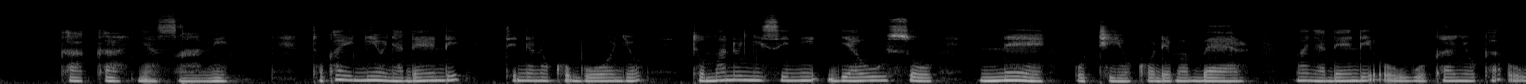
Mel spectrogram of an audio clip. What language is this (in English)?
Luo (Kenya and Tanzania)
